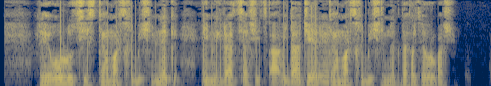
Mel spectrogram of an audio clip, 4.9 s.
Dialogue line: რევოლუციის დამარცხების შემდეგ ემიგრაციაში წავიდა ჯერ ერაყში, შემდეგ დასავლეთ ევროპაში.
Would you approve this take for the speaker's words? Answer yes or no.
no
